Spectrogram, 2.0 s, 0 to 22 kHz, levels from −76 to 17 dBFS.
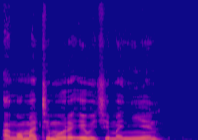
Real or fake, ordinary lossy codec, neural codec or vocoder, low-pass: real; none; none; none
